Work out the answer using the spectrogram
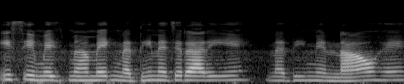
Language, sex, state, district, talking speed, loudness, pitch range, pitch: Hindi, female, Bihar, Bhagalpur, 205 wpm, -23 LUFS, 185-200 Hz, 195 Hz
